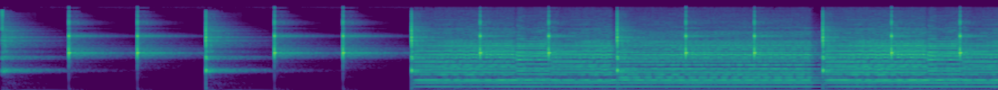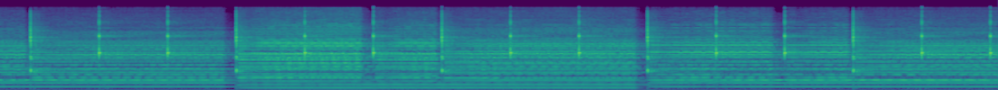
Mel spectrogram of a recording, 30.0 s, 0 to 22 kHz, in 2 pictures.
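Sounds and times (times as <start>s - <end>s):
viola: 6.2s - 29.9s.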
